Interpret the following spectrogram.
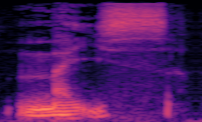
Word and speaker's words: maïs: So here you get this tréma, so maïs, maïs. And then you pronounce the final S, maïs.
